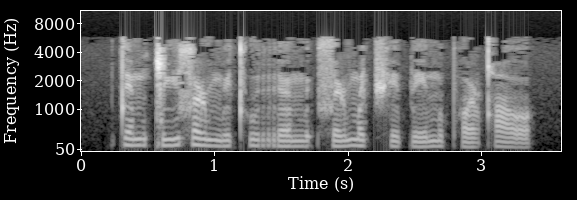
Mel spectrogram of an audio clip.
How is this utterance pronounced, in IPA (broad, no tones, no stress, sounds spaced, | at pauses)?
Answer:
t ɛ m ǀ y s ɔ ɭ m ʏ tʰ u r œ m ʏ ʔ s ə ɭ m ɐ t͡ʃʰ e p e m ə pʰ ɔ ɭ qʰ ɔ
